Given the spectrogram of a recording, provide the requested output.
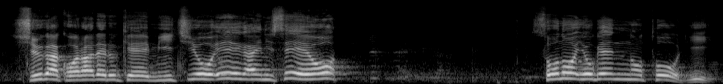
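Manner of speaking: earnest folksy Bible reading; dialect scripture reading. Acted. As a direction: proclaim the Gospel like a storyteller from Hiroshima. Reads Gospel in Hiroshima dialect.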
